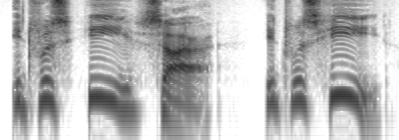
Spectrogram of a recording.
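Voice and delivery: high, slowing insistence; insistent queen. A narrator's reading. Queen cutting across the king, anxiously insistent.

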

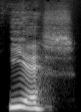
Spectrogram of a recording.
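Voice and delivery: high, faint-hearted assent; cowed queen. A narrator's reading. Queen growing paler under questioning, cowed. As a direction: give in, high-pitched. Terrified queen answers the king.

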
